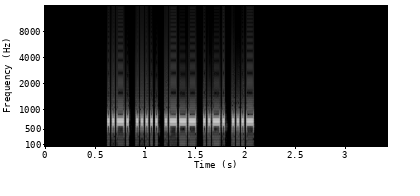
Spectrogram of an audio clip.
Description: Morse code, heard as a keyed tone, about 53 wpm, 700 Hz. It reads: F5JFV
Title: DXCC-100 Call Signs - 5 Characters - Repeated 2x - 50wpm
